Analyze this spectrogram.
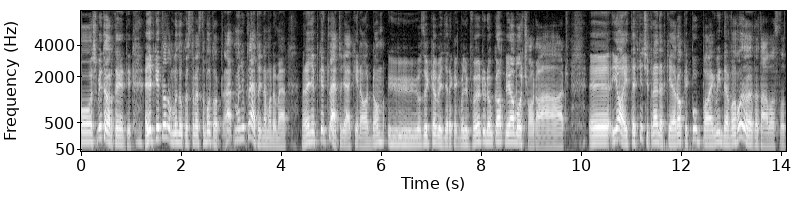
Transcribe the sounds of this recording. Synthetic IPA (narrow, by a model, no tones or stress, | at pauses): oʃmit̪ørt̪eːnt̪it̪ːɛɟeːp̚keːnt̪ɒzo̞ŋɡo̞nd̪olkost̪ɒmɛst̪ɒmo̞t̪o̞rt̪ha̰ːt̪mo̞ɲɟuklɛɦɛt̪honɛmɒd̪o̞mɛl | mɛɾɛɟeːpkeːnt̪lɛɦɛt̪hoɛlkeːnɛɒd̪no̞myɒzeːŋkɛmeːɲɟɛɾɛkɛkʋɒɟuŋkfølt̪ud̪o̞mkɒpniɒmot͡ʃo̰d̪aːt̪ | øːjɒit̪ːɛckit͡ʃit̪rɛnd̪ɛt̪keːnɛɾɒknipumpːɒmɛɡmind̪ɛɱvɒlɦozɒd̪ɒt̪aːmɒst̪o̞t̪ː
